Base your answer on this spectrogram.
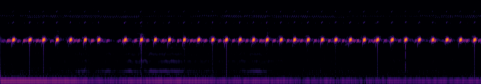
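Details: Advertisement call of the frog Leptodactylus mystacinus: short, bright whistled notes at steady pitch, about three per second in an even, rapid series across six seconds, over a faint constant high hum and a low rumble.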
